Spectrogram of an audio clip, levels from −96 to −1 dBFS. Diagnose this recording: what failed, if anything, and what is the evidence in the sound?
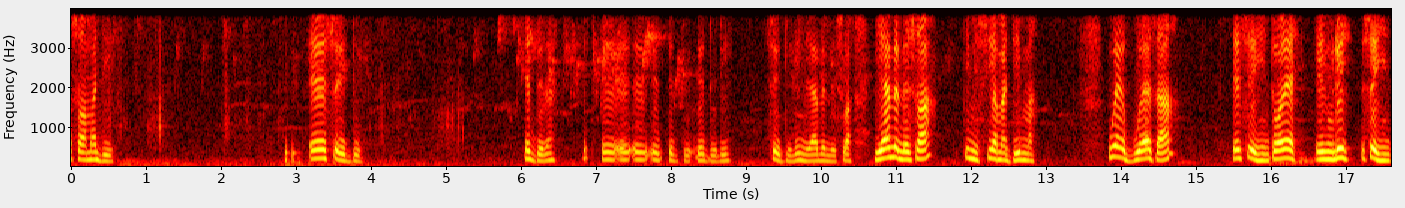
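Nothing failed: the speech carries the expected coding of a narrowband call path, consistent with G.711 mu-law at 64 kbps, and its lack of content above 4 kHz is that codec working as designed, not a defect.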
